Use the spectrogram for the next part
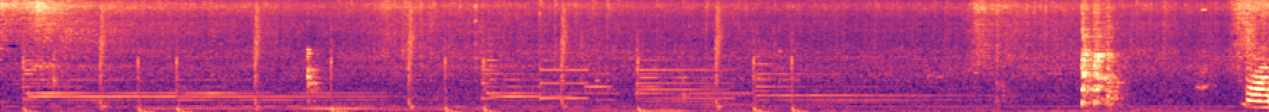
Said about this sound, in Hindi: आलू को अच्छे से सभी मसाला मिक्स करते हुए थोड़ी देर भून लेंगे।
